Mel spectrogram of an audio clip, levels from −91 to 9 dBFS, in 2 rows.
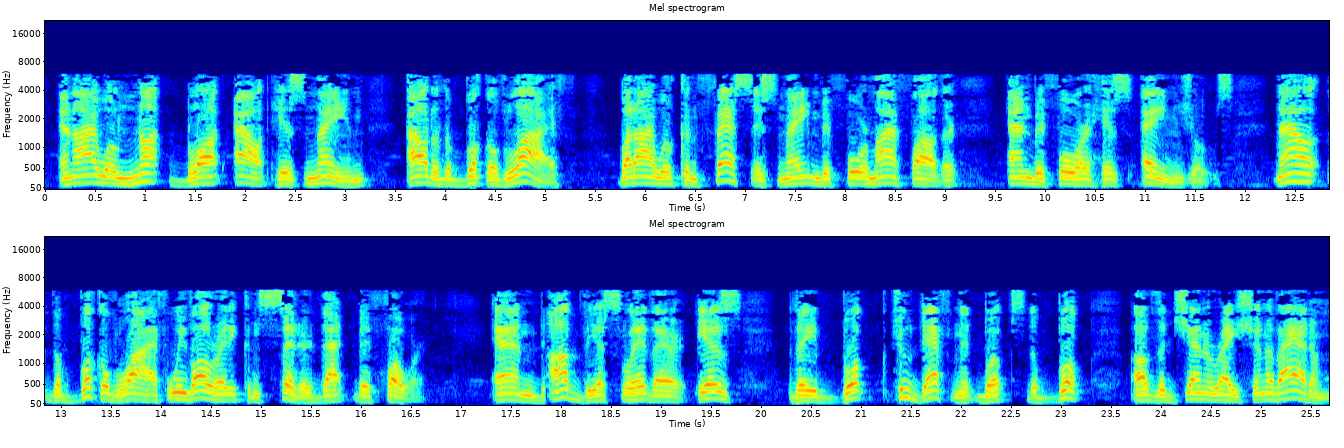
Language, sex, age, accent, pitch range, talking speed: English, male, 60-79, American, 120-155 Hz, 125 wpm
